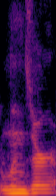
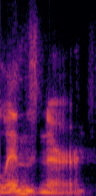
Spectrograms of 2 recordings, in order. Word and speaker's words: Lindner: and he does this lindler Linder I always say it wrong Joseph Michael Lindner Lindner yes his he does this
